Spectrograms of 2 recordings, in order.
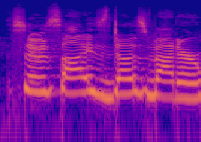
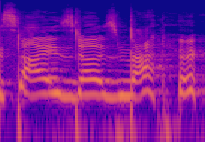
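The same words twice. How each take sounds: First: Said in the usual way. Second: "matter" drawn out slowly with a rising tune; "size does matter" said slowly, leaning on "matter"; stress on matter. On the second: Shown as a demonstration.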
